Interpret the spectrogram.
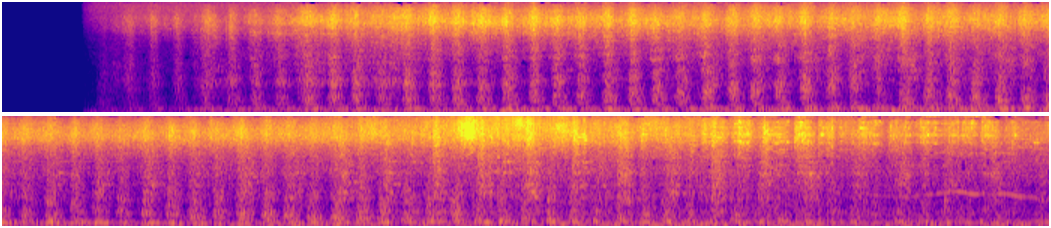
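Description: A train running: a steady rumble with a fast, even clatter and a hiss over it, fading in from silence about half a second in.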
